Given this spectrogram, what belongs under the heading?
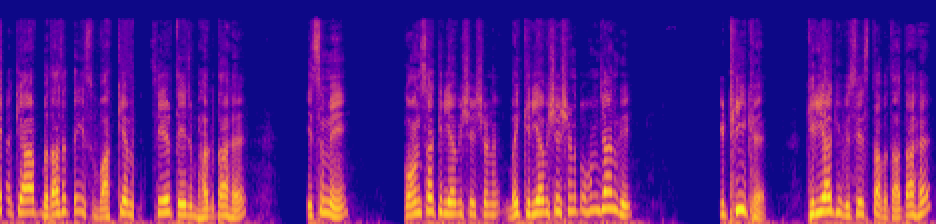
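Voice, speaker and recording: A man teaches Hindi grammar to an online exam-prep class in a slightly high, mellow voice. The sound is dry and close, with no room echo. He explains slowly, repeats the key terms, and asks questions that he answers himself.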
